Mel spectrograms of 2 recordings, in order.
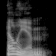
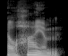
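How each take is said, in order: First: The name is said without an h sound. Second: The name is said with an h sound. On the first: The speaker calls it wrong. "it's not Eliam" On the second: The speaker calls it right. "You pronounce it Elhaim"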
